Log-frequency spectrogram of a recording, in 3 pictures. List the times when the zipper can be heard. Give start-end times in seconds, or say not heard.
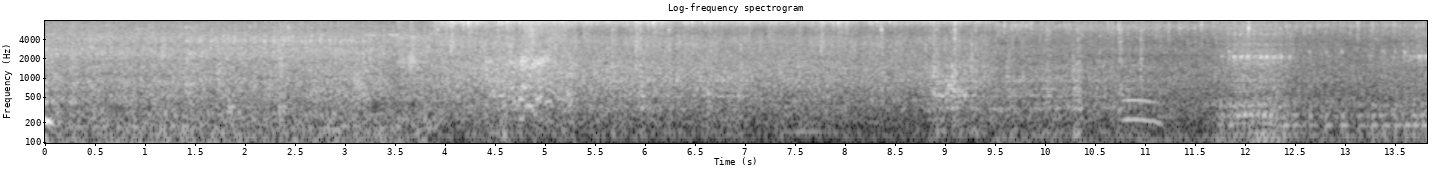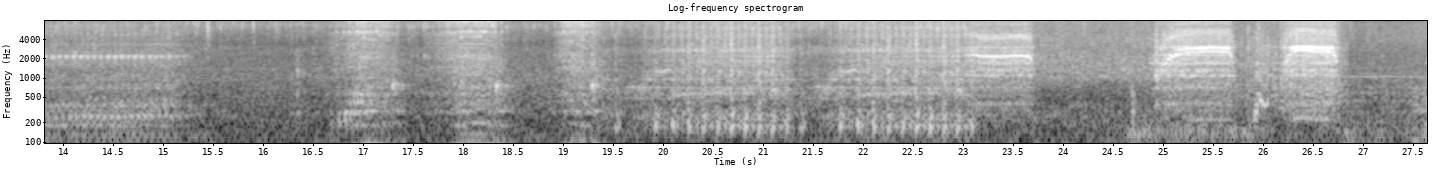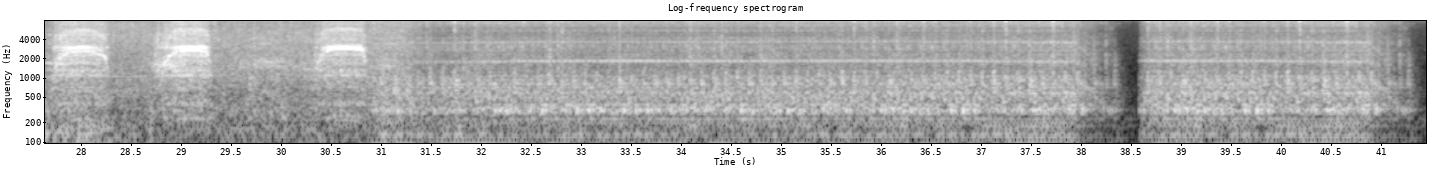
3.5-5.3, 24.6-26.1.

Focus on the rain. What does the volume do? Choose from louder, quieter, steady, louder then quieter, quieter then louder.
quieter then louder.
